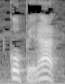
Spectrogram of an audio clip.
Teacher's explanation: la secuencia de dos vocales que se van a pronunciar en sílabas distintas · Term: iato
